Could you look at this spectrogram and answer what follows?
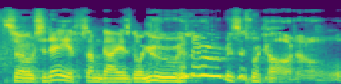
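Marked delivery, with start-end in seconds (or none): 1.5-3.4 over-the-top cartoon voice, swooping and slow. Acting out an old sitcom character greeting Missus Ricardo: extreme cartoon character voice. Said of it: "if it's a cartoon voice".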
